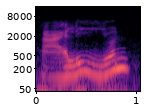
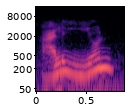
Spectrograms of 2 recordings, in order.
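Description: No difference in how they are said.

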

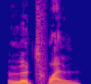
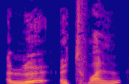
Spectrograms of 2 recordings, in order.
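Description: First: The article and noun are run together into one. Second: The article and noun are said as separate words. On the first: The speaker calls it right. "sagt er natürlich Le Toile ... Und du verschleifst das" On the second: The speaker calls it wrong. "anstatt dass jemand sagt Le Étoile"

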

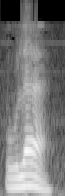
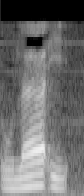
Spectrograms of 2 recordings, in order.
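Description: First: The vowel is short with no glottal stop. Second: The vowel is long and ends with a glottal stop. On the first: This is the form used in another regional dialect. "Pada bahasanya mereka orang-orang tamim" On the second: This is the form used in one regional dialect. "Pada bahasanya orang Hijaz dengan hamzah"

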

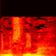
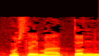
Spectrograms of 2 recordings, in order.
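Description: First: The word ends with an h sound. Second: The word ends with a t sound and vowel. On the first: The reader stops at this word. "kalau kita waqaf semua kita baca muslimah" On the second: The word runs on into the next word. "ketika dibaca sambung taknya dibaca tak"

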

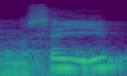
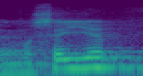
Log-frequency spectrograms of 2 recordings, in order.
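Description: First: The vowel before the final b is i. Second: The vowel before the final b is a. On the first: The one who lets something go. "المسيب هو الذي يسيب" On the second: The one who was let go. "واما المسيب سيب"

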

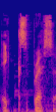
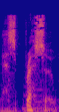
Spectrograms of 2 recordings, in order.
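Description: First: It begins with an eks sound, like express. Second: It begins with a plain es sound, no k. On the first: The speaker calls it wrong. "錯誤讀成咧espresso" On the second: The speaker calls it right. "只需要espresso"

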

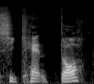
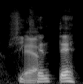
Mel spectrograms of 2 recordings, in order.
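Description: First: The name ends with an 'or' sound. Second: The name ends like 'panda'. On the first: The speaker calls it wrong. "Man siger ikke Sikandor" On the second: The speaker calls it right. "det er ligesom panda"

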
